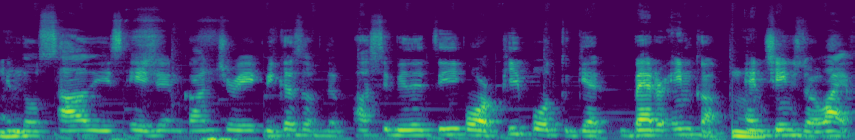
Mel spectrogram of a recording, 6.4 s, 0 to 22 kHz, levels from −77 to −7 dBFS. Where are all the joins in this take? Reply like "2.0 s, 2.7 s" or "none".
1.9 s, 3.5 s, 4.6 s, 5.4 s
